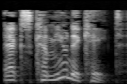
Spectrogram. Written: excommunicate

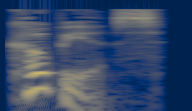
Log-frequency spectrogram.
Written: copious

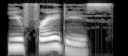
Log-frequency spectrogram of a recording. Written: euphrates

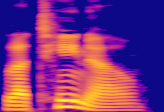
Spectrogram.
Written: latino

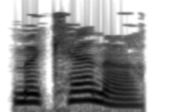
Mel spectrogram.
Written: makenna

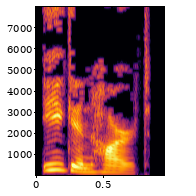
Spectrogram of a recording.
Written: eginhardt

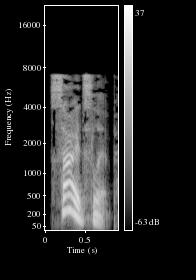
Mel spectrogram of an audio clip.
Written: sideslip

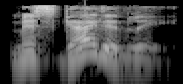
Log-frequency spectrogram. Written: misguidedly

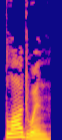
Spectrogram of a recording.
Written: blodwyn

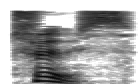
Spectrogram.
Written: truce

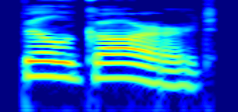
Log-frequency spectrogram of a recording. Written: belgard

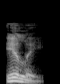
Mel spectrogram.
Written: illy

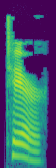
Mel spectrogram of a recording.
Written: ter

